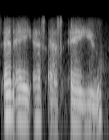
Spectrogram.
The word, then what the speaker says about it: Nassau: the House of Orange, I, I, don't know how to pronounce it, Nassau, it's N A S S A U.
